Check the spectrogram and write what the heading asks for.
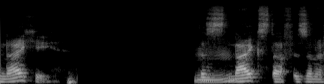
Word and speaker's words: Nike: Is it Nike or Nike? – It's Nike. – Is it? – Yeah, I think so.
